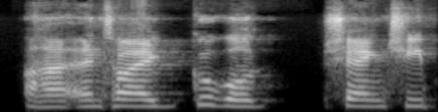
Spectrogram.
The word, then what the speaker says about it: Shang-Chi: has stated the official pronunciation of how it's supposed to be said, and apparently it is Shang Chi, which I mean, going to Ong is not too far of a leap, honestly.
